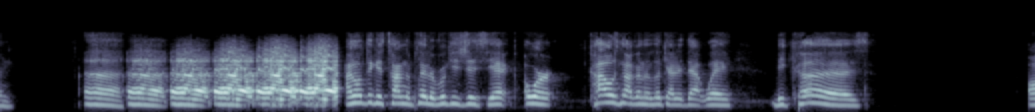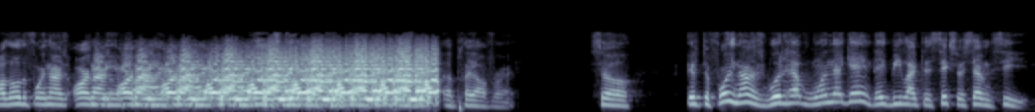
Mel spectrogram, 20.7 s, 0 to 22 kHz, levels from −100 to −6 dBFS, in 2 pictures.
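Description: From 1.16 to 3.47 s and again from 11.26 to 14.83 s, the speech is caught in a feedback echo between two devices. One device replays what the other's microphone sent, that microphone picks it up again, and neither echo canceller removes the other's playback. The speech returns roughly every 400 ms, thinner and more ringing each pass. Unlike a single fading echo, these repeats build up, peaking at about 12 dB and 11 dB above the speech.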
